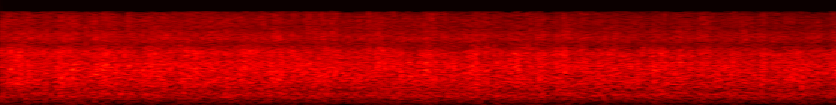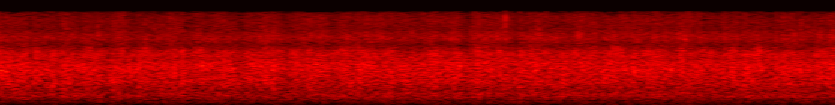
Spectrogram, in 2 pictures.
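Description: Audience applauding, a steady round of clapping that holds at an even level.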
